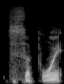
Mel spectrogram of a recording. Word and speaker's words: disappoint: Fica disappoint. Lembrando que em disappoint eu tenho isso aqui, esse S. Não tem quarta vocal, não é disa, é dissa.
